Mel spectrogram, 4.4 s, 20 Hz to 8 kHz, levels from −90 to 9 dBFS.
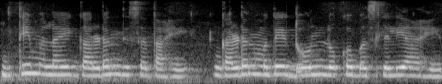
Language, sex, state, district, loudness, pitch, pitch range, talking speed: Marathi, male, Maharashtra, Solapur, -15 LUFS, 240 Hz, 230-255 Hz, 160 wpm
